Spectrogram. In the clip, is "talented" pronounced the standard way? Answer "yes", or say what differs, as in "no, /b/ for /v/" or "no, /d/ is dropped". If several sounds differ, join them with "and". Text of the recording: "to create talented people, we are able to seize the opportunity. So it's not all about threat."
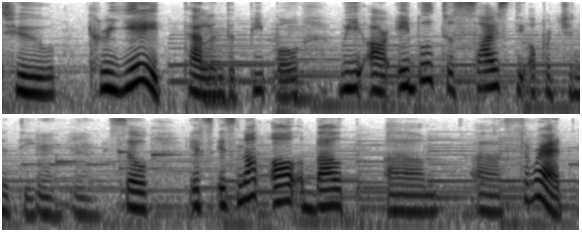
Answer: yes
